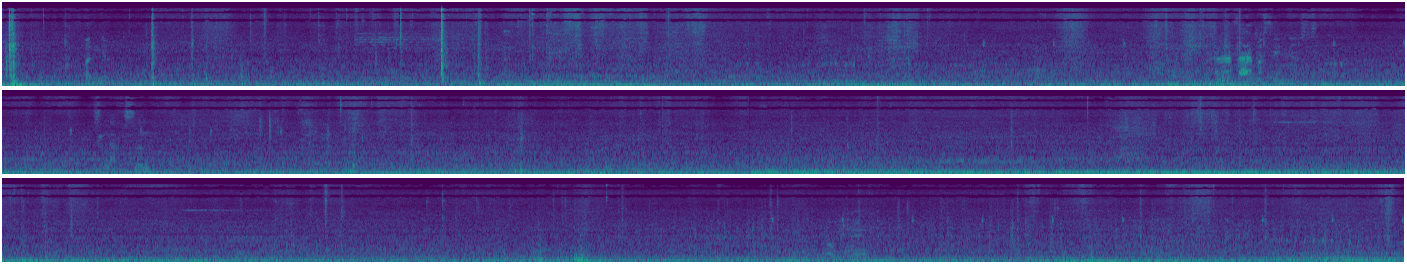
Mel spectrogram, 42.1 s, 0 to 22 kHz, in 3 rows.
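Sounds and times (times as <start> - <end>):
car low rumble: 0.0 - 42.0.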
